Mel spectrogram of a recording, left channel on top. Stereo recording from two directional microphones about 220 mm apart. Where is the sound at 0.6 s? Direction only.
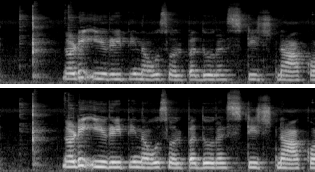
45° right (ahead or behind).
